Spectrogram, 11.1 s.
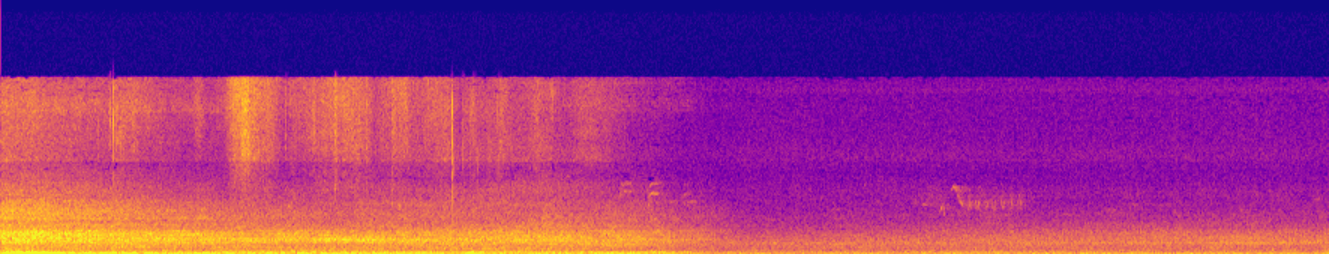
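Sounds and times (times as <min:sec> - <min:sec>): train rumble: 0:00.0 - 0:05.9.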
